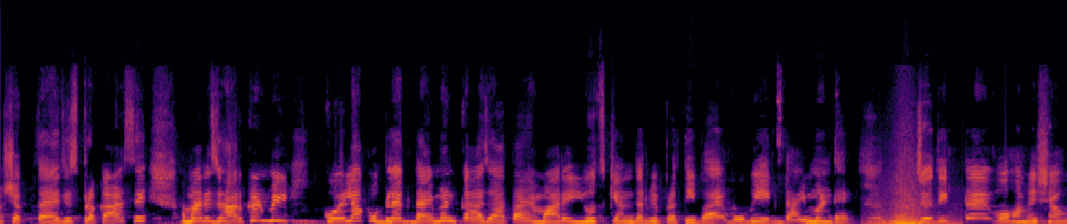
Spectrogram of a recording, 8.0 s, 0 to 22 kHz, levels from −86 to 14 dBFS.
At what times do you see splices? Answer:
0:06.7

